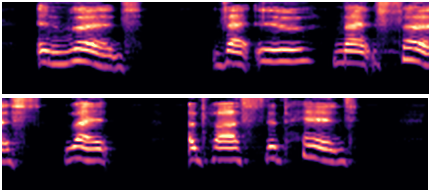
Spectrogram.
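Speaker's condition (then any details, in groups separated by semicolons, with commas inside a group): Speech loss after cancer treatment; mute for months after surgery, speech therapy helped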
